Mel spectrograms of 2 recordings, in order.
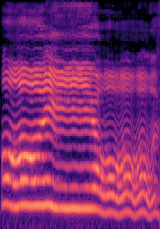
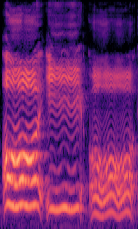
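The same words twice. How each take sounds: First: "Oh" started on air, no glottal stop; breathy onset. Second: "Oh" started with a hard glottal stop; glottal onset. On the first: Teacher demonstrates right onset on air, elastic. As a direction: release breath into "Oh" smoothly. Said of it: "Very elastic". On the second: Teacher demonstrates the wrong glottal onset, sung. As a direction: hit "Oh" with a hard catch in the throat. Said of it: "I'm not going". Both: Shown as a demonstration.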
